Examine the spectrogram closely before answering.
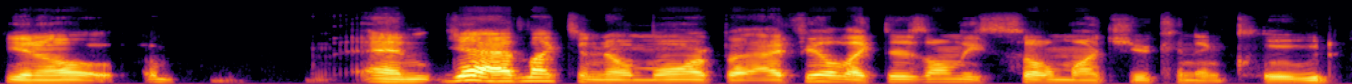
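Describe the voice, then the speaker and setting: A man co-hosting a podcast, chatting casually about movies in a measured, halting, conversational way. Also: mid-range voice, clean tone. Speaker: podcast co-host.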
